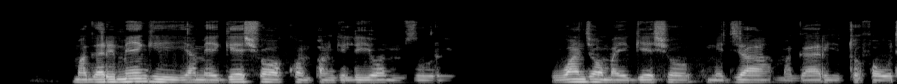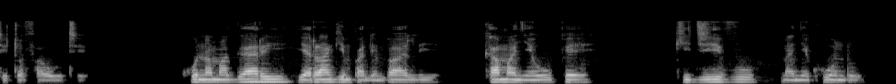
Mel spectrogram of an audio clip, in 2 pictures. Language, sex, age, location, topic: Swahili, male, 18-24, Kisumu, finance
